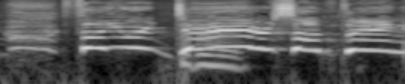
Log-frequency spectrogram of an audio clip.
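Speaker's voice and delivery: very high, tearful imitated wail; mock crying mom. Mom after collecting her kid, hammed-up crying. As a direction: imitate a mother still in tears. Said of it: "fucking still crying".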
